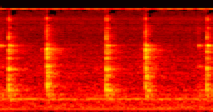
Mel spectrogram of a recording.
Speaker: you tend to develop an ear for what sounds right and what doesn't sound right and this is not is an example of a beat that is not steady and even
